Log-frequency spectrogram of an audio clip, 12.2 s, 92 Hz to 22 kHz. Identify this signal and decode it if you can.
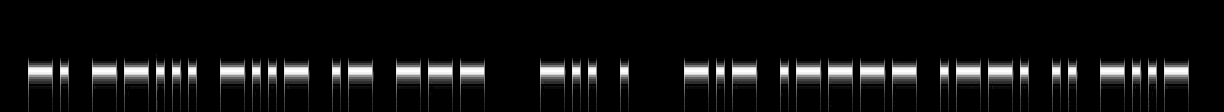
Morse code, heard as a keyed tone, about 15 wpm, 700 Hz. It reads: N7XAO DE K1PIX
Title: USA Callsign DE Callsign - 5 Characters - 15wpm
